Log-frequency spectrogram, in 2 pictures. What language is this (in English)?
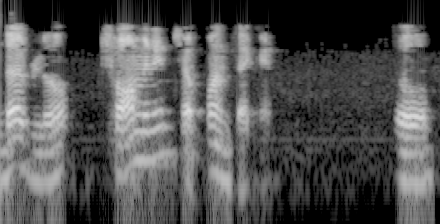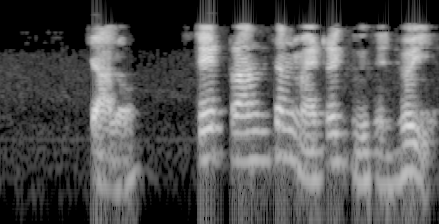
Gujarati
